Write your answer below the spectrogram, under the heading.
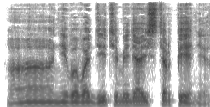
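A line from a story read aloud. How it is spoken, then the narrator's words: Plain. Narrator (Russian): сказал он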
